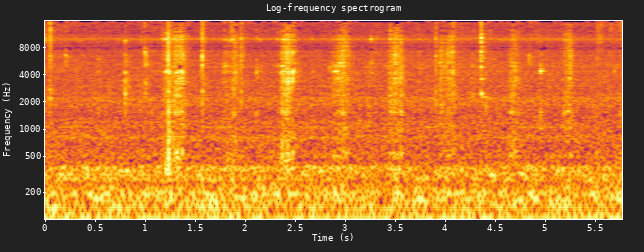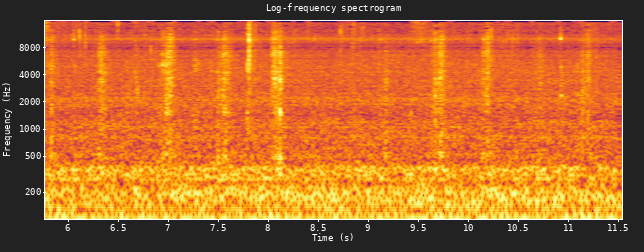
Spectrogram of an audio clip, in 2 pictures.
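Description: A woman chews wetly with her mouth close to a microphone.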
